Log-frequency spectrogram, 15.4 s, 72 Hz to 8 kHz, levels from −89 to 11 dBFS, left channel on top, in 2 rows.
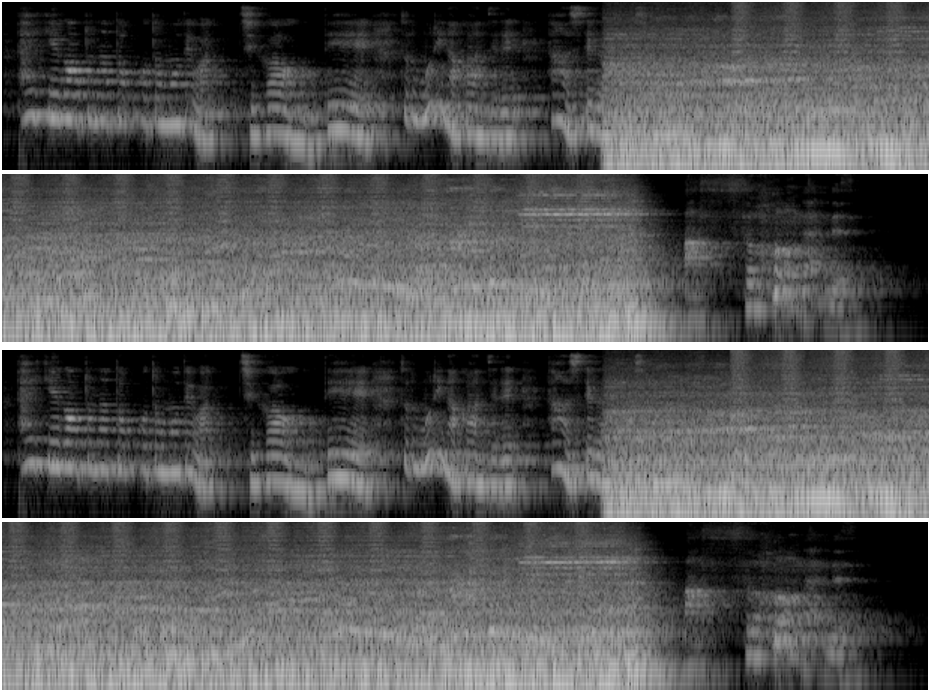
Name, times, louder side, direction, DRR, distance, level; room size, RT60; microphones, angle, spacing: voice 1, 0.0-4.3 4.5-9.9 10.3-13.1, right 1 dB, 15° right, 2 dB, 0.4 m, -36 dB
Breathing, 5.0-13.0, equal, 20° left, 0.7 m, -25 dB
sound 1, 6.1-12.9, equal, 50° right, 0.9 m, -40 dB
voice 2, 6.5-7.1 13.4-14.8, left 1 dB, 65° left, -3 dB, 0.7 m, -42 dB
2.6 x 2.5 x 3.9 m, 1.1 s
head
